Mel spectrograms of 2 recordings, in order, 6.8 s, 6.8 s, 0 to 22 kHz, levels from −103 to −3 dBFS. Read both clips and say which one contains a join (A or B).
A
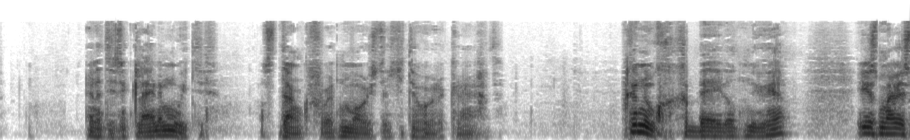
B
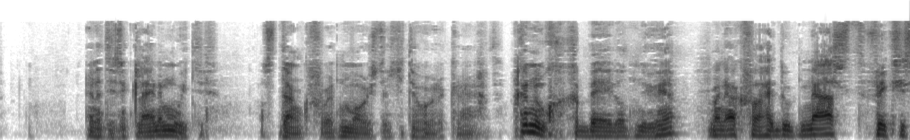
B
